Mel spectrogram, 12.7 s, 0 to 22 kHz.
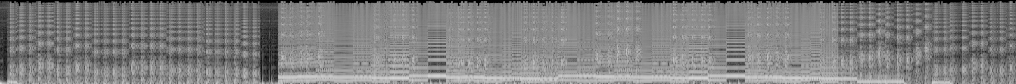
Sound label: Jodler sid MOS6581R3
